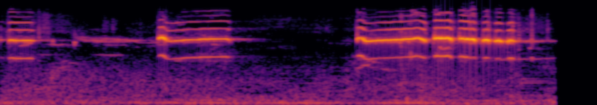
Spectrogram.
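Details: Killdeer giving its name-giving call, which males make almost incessantly during display flights: shrill, high-pitched notes, a short note, then a drawn-out cry, then a rapid, excited run of piercing notes.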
